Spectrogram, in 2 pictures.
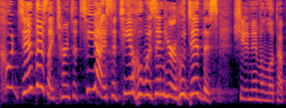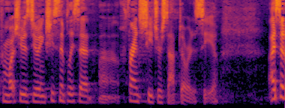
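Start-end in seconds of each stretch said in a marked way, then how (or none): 0.0-0.6 much higher squeal of delight; over the moon. Retold or imitated. Teacher finds classroom covered in posters, thrilled and much higher. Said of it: "I was over the moon". 1.6-2.9 higher, eager questions to the aide; excited. Retold or imitated. Teacher asks the aide who made the posters, eager and higher. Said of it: "I was over the moon". 5.2-6.7 offhand. Retold or imitated. Aide answers without looking up.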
